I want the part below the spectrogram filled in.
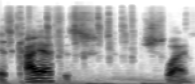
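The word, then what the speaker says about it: Ciaphas: I've heard people say Sciaphis Kaiapiscane. Um, but in the uh audio books, they say it with a hard C as Kaiis, which is why I'm pronouncing it that way.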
